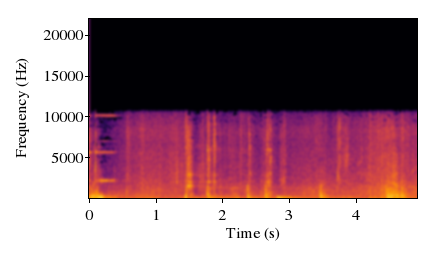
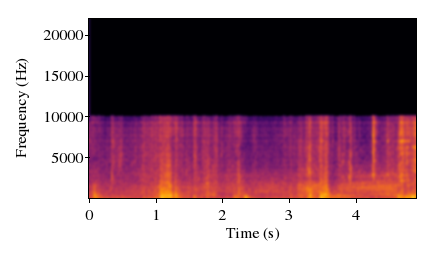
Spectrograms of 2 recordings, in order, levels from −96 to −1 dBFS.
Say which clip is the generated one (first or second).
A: second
